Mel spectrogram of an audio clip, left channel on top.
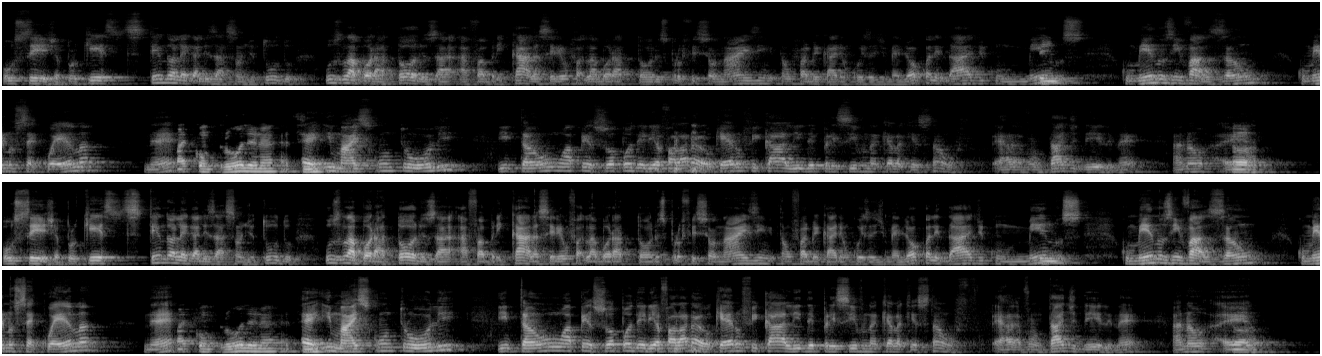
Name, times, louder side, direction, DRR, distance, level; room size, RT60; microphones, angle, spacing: voice 1, 0.0-12.6 13.0-14.1 14.6-14.9 16.2-17.8 18.1-22.8 23.1-24.6 24.9-25.7, right 4 dB, 85° right, 0.9 m, -28 dB
voice 2, 14.9-16.3 20.1-20.2 25.5-25.7, left 2 dB, 40° left, 0.7 m, -24 dB
14.5 x 10.0 x 2.6 m
head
